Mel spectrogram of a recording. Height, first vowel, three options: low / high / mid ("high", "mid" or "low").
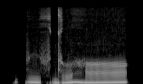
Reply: high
